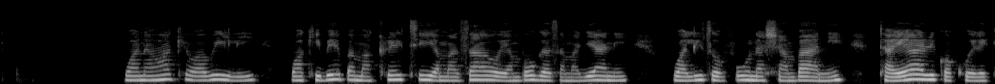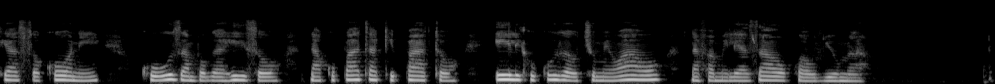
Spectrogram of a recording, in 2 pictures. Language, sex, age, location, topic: Swahili, female, 25-35, Dar es Salaam, agriculture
